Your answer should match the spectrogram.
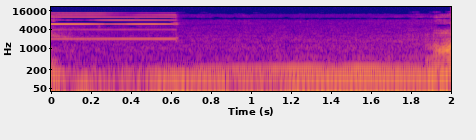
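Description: Power Probe ECT3000 circuit tracer receiver's high-pitched steady signal tone, cutting off about half a second in as the probe passes the point where the traced wire is broken. A low steady hum continues after the tone stops.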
